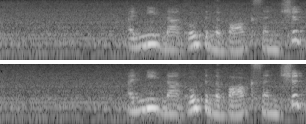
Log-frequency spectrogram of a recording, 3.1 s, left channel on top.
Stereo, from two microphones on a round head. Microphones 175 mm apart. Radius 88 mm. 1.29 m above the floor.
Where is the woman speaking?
20° right (ahead or behind), 1.9 m; by 3.1 s 55° right (ahead or behind), 1.4 m.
